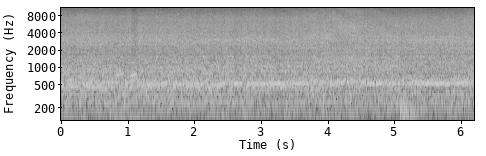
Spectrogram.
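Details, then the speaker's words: 1300 CFM inline range hood blower at high speed after fixing its imbalance and vibration: loud steady air rush with an even hum, no wobble or thumping; quiet, normal running. "it's really perfect it's very quiet um at high speed hopefully you can hear that in the video and the video picks that up now that it's balanced we just get that nice"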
